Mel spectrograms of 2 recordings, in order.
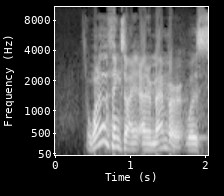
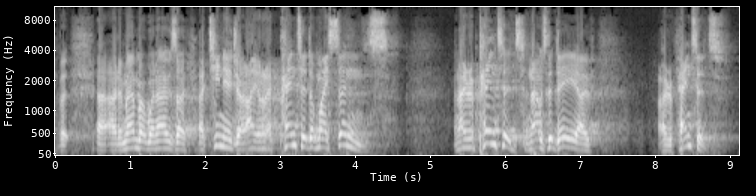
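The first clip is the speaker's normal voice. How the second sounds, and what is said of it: Bad imitated Russian accent. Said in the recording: “my bad Russian accent”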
